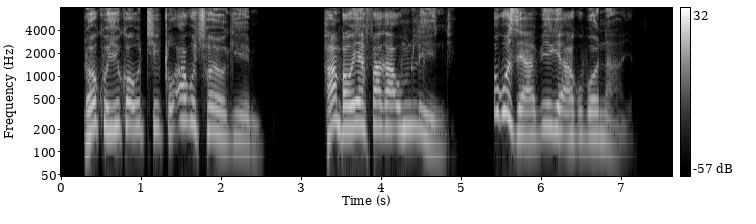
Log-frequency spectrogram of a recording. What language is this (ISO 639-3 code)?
nde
